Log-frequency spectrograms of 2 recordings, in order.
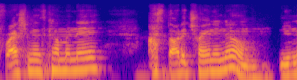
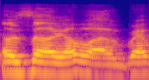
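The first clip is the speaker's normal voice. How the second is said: loud laughing apology, breathless; 8 dB louder than usual. Real, not acted.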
